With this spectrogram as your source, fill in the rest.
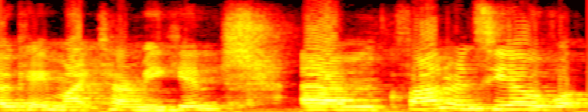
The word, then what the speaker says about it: Taramykin: The second most popular is Taramykin, which is how I pronounce it. Taramykin. Okay, Mike Taramykin, founder and CEO of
